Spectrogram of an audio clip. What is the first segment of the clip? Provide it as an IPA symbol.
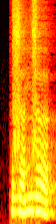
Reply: z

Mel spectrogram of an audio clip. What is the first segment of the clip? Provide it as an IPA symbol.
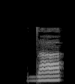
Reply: d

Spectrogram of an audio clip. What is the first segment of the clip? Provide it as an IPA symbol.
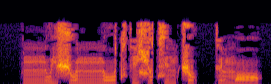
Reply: nː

